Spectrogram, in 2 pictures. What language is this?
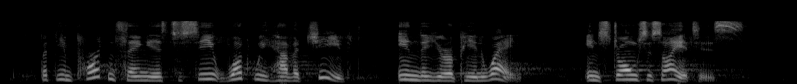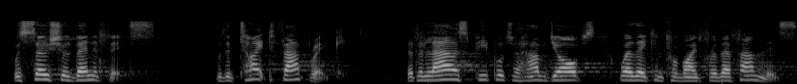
English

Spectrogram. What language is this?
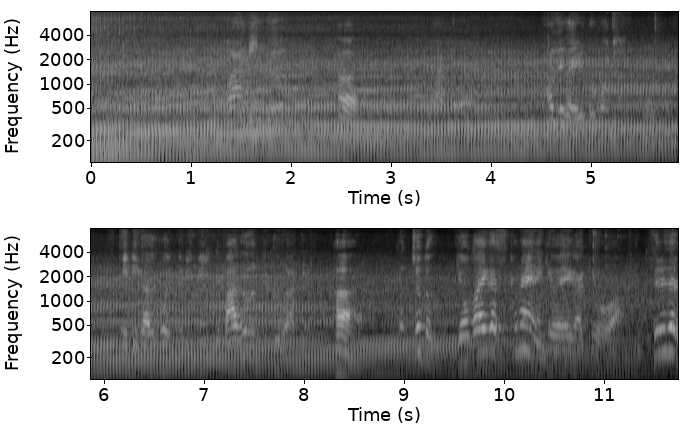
Japanese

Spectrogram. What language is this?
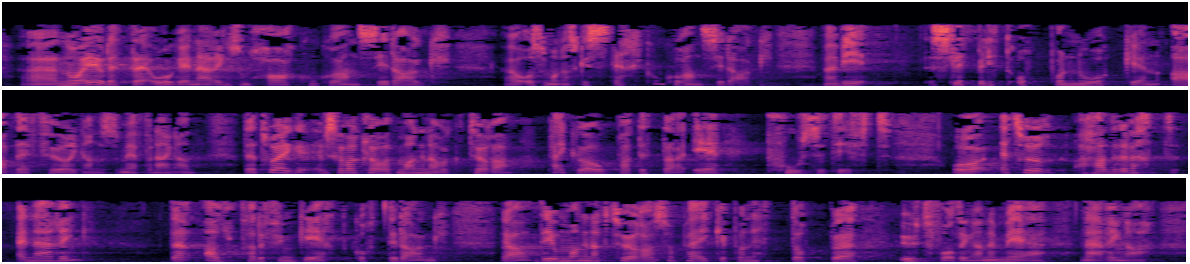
Norwegian Nynorsk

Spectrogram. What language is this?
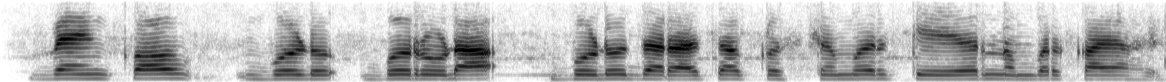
Marathi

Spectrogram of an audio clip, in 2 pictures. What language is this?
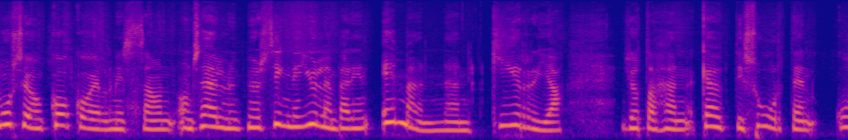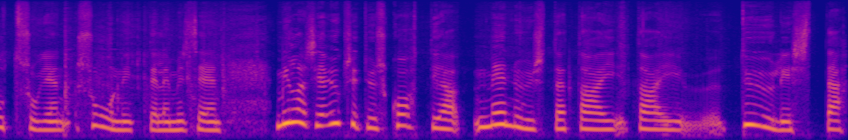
Finnish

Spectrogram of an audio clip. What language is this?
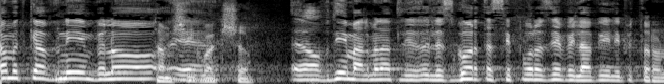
Hebrew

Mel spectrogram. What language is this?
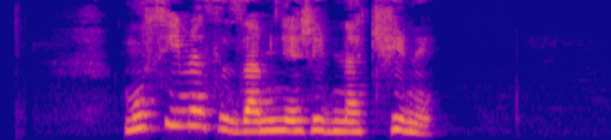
Czech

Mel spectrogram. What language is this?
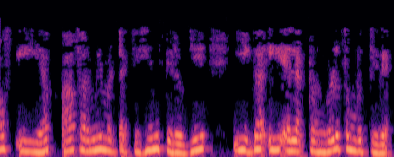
Kannada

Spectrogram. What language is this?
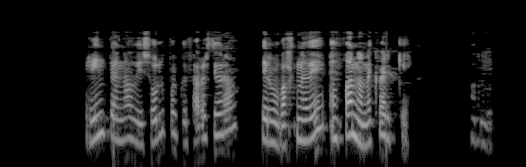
Icelandic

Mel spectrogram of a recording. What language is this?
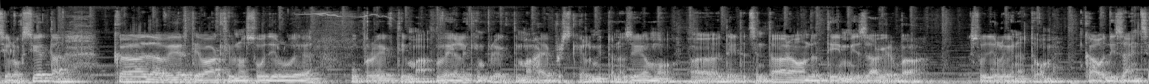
Croatian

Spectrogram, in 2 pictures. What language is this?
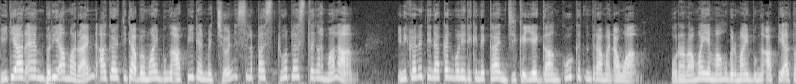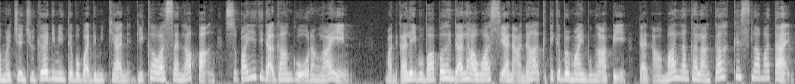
Malay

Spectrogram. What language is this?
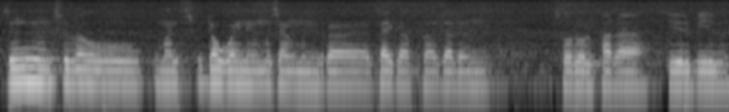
Bodo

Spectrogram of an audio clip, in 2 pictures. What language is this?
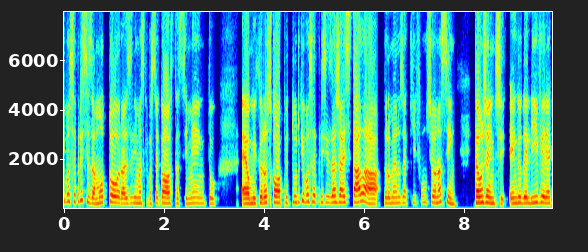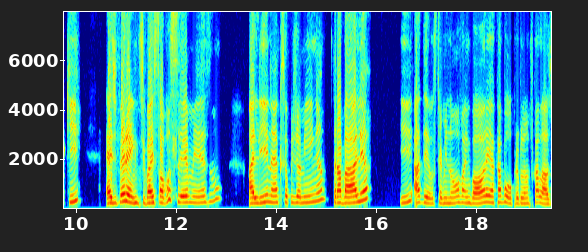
Portuguese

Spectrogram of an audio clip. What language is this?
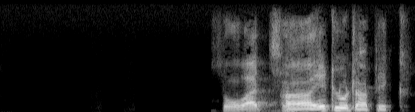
Gujarati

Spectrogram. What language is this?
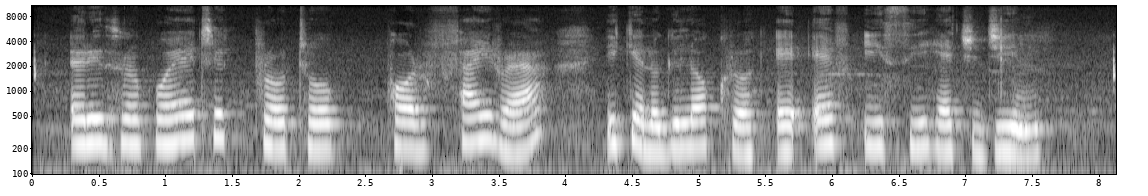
Luo (Kenya and Tanzania)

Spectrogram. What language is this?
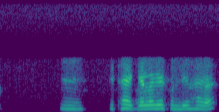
Assamese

